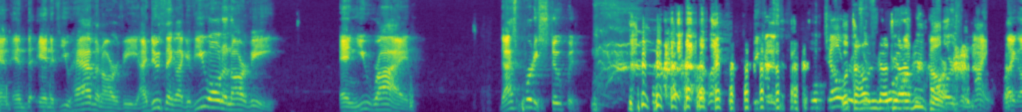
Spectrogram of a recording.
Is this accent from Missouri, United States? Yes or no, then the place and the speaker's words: yes; St. Louis, Missouri, United States; now in West Palm Beach, United States; St. Louis, my hometown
